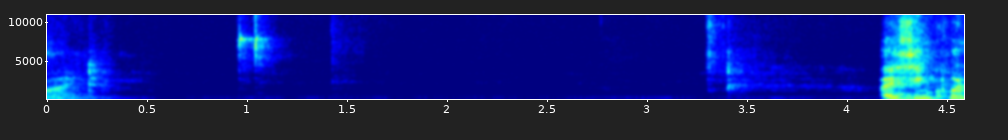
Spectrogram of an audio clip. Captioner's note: mouse clicks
